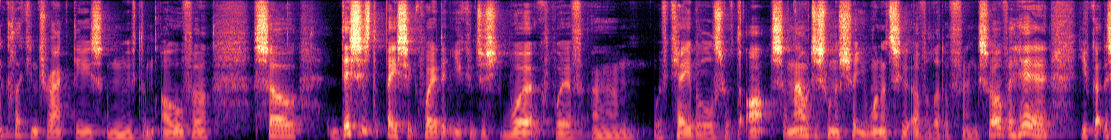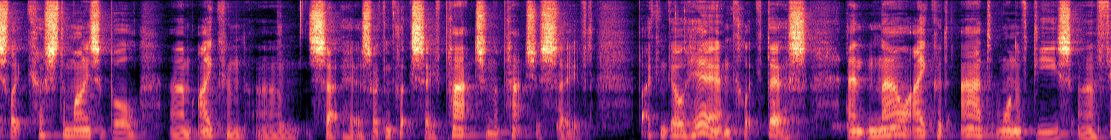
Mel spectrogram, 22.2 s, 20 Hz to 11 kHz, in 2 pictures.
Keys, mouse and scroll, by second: 0.2 click, 1.9 right click, 2.5 scroll, 2.9 right click, 15.0 click, 17.9 click.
